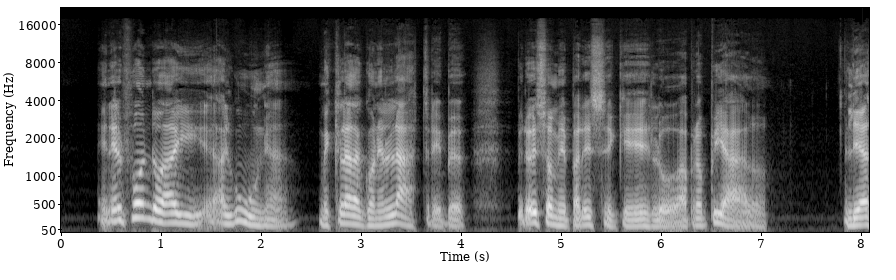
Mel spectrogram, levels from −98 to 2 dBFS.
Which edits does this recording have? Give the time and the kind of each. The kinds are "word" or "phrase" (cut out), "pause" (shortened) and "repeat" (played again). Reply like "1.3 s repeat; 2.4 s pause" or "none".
none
